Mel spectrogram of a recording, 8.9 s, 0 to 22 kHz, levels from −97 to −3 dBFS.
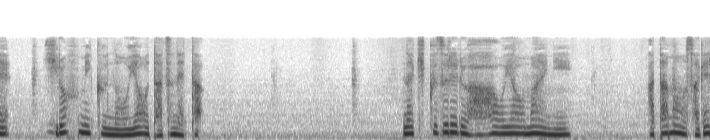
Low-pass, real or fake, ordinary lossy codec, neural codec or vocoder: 7.2 kHz; real; none; none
